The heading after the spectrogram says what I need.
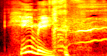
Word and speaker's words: Jaime: Well, it's the I as in the Spanish pronunciation, like Paris, Imi. Just think dreamy Himi.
